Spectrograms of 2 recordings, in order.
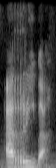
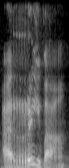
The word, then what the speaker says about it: arriba: was able to pronounce arriba. So the double R or rolled R, arriba, and that's very good because that sound, that particular sound, is always very hard for non-native Spanish speakers, especially English speakers, because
